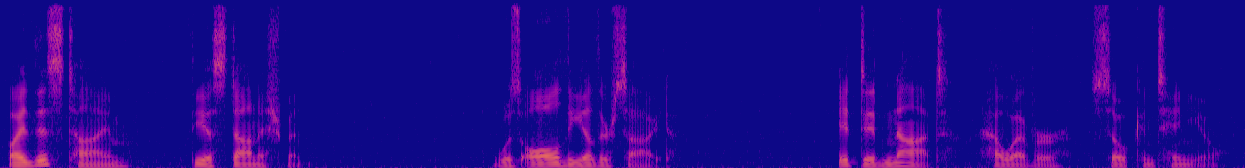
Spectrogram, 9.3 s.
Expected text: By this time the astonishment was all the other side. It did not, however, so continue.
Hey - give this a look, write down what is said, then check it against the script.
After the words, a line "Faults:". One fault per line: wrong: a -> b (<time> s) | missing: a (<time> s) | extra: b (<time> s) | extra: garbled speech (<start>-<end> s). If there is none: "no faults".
By this time the astonishment was all the other side. It did not, however, so continue.
Faults:
no faults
